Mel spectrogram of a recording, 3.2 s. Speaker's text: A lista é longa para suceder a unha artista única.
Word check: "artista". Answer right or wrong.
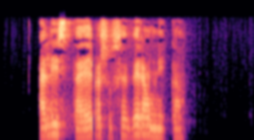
wrong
